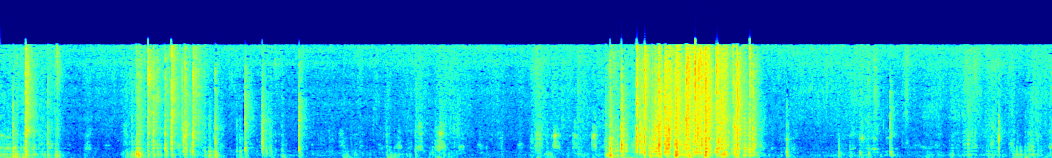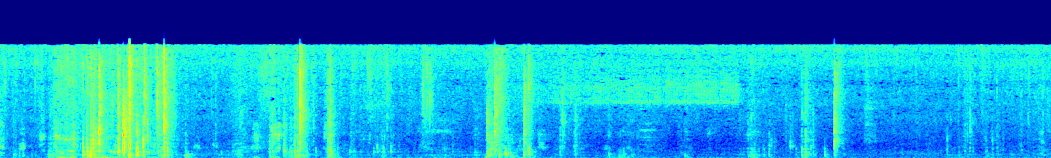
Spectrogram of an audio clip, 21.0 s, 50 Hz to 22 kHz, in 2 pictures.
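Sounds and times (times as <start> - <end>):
plastic bottle crackling: 1.3 - 2.8, 6.1 - 7.7.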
